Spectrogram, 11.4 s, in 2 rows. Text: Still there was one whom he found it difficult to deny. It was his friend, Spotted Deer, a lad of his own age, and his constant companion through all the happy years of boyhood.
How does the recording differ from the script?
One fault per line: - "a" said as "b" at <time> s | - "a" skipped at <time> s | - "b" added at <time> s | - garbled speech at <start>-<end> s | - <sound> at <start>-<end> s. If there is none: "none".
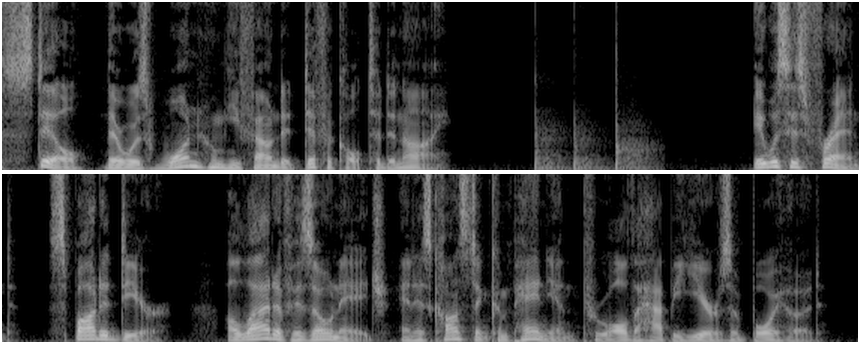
- thud at 3.5-4.4 s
